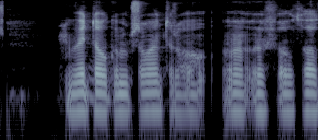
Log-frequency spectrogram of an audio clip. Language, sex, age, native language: Icelandic, male, 13, Polish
